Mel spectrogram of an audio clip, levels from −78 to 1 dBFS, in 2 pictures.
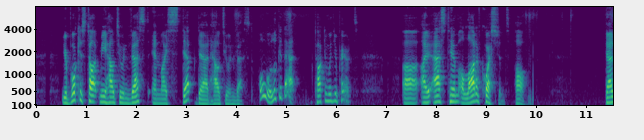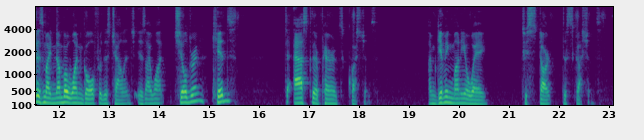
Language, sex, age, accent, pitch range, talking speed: English, male, 40-59, American, 135-175 Hz, 150 wpm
